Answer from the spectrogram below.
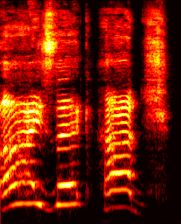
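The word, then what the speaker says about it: Isack Hadjar: Just outside the points and finishing in 11th place, we come to Isaac Hajj is the Haj. Great effort, David Croft, as always for your pronunciation on Isaac Haj.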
